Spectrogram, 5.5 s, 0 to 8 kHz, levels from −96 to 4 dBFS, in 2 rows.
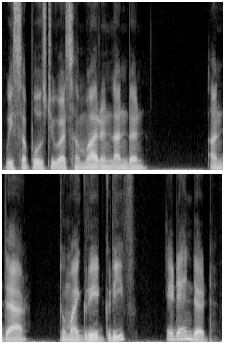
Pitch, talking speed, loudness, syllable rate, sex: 125 Hz, 165 wpm, -18 LUFS, 6.0 syllables/s, male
